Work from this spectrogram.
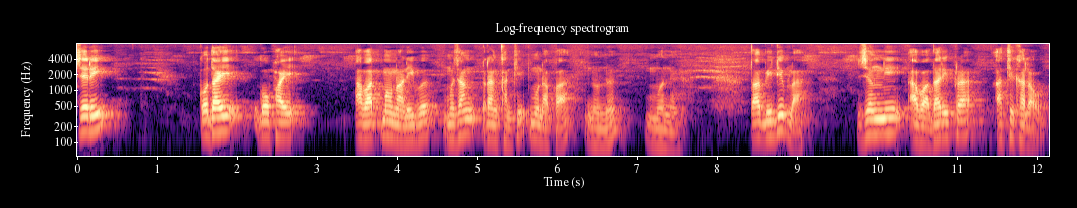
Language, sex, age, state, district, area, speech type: Bodo, male, 60+, Assam, Udalguri, urban, spontaneous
